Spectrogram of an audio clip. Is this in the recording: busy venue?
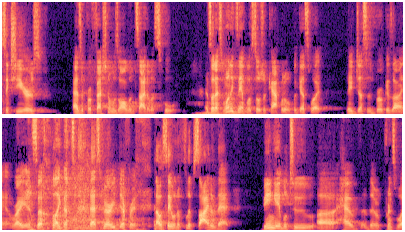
yes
